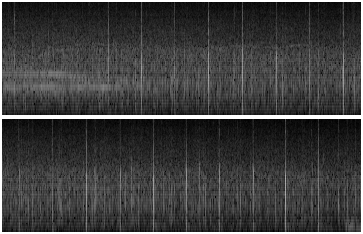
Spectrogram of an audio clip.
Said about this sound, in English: Your own star here in Montana, the great governor of this state, please give Brian Schweitzer and his lovely wife Nancy a big round of applause.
